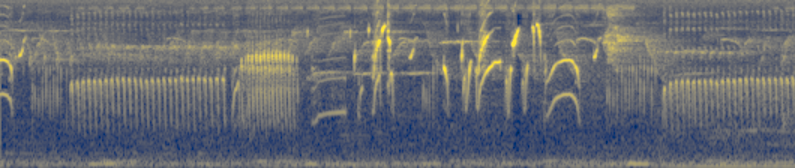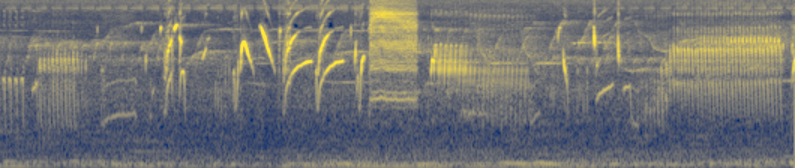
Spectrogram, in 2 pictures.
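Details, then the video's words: Ruwet-style canary song played for tutoring other birds: scattered arched whistles and short buzzy blocks, quieter and more broken, with a noticeable low rumbling background. "Masteran Kenari Lagu Ruwet"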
